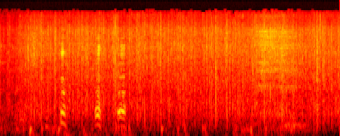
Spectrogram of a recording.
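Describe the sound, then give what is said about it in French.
Heavy rain pattering steadily on surfaces and soaking the people there, a dense wash of drops with a few sharper, louder splats early on, continuous throughout. “Tu vois, le bruit, l'atmosphère, on est en train de se faire doucher ici.”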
